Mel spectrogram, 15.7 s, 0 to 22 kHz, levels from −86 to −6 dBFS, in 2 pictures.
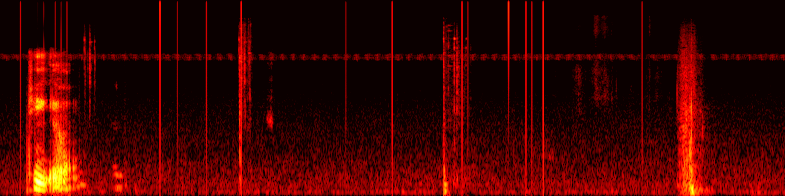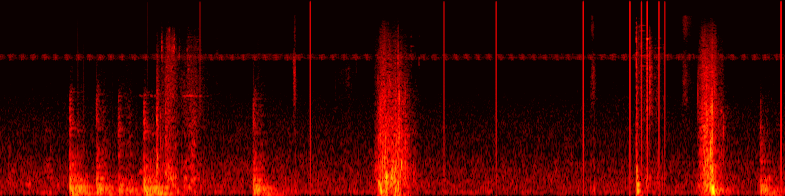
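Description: From 0.15 s to 15.67 s, word clock ticks repeat about every 50 ms. The receiving clock is unlocked, roughly 400 ppm off, and slips one sample per tick.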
